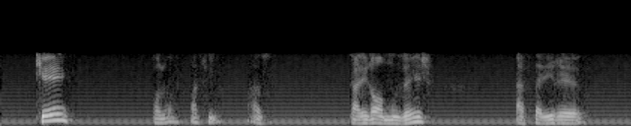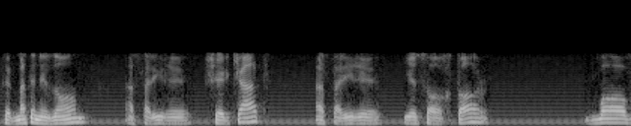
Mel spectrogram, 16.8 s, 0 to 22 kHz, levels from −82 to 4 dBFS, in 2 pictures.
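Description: A raspy mains buzz runs under the speech from start to finish. Sharp switching spikes at twice the 60 Hz mains rate spread harmonics well up the spectrum, sitting roughly 20 dB below the speech, steady and edgy rather than a smooth hum.

The whole clip also passes through the AMR narrowband mobile codec, so nothing above 3.8 kHz survives, leaving the speech thin and muffled. Its pulse-driven vocal-tract model adds a plainly audible buzzy, synthetic edge, which fits a mid-range mode around 10.2 kbps.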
